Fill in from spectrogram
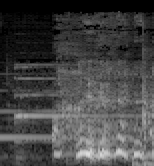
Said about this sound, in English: Don't mind my antique clock. God, oh, I love it. It's great, but I just don't have to turn the chime off.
